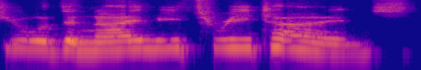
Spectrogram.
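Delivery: normal talking voice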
